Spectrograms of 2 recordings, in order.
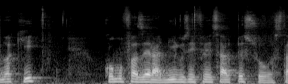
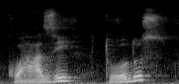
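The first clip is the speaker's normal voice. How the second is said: very slow, QUASE and TODOS split by a pause; word by word; 2 semitones lower, much slower than usual. Shown as a demonstration. Teacher shows the slow way to avoid, word by word. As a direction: read each word separately, dragging it out. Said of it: "em vez de você ler".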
